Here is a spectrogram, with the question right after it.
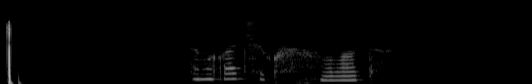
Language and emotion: Russian, sad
